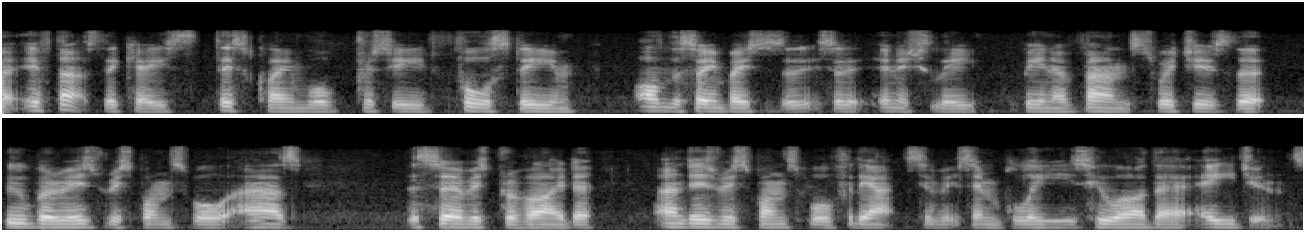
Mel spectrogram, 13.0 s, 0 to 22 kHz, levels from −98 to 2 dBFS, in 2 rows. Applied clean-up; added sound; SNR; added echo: none; none; none; none.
